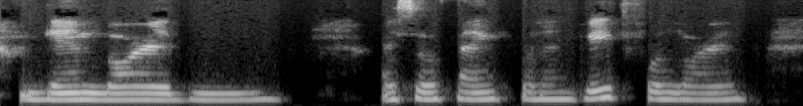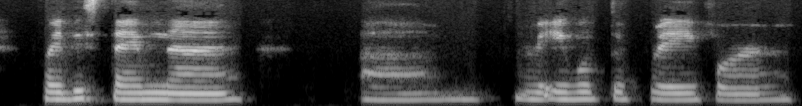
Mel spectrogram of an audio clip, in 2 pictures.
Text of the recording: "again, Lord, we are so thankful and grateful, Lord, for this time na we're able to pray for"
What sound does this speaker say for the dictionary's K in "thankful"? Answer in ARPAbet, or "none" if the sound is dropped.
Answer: K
